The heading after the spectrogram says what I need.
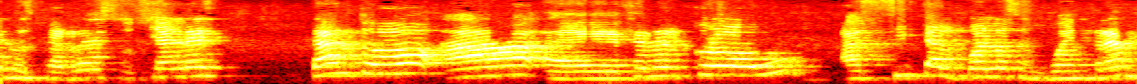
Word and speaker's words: Feather Crow: Para que Feather Crown.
